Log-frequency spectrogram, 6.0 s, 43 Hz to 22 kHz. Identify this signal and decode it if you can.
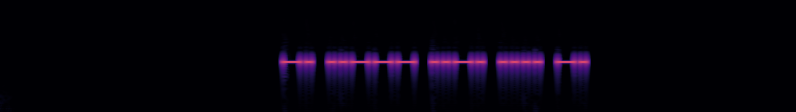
Morse code, heard as a keyed tone, about 28 wpm, 700 Hz. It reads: N2FHN
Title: USA Call Signs - 5 Characters - Repeated 2x - 28wpm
